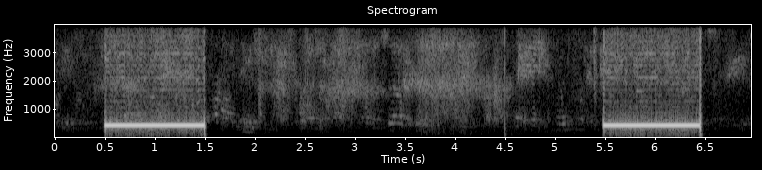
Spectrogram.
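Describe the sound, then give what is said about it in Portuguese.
A telephone ringback tone from an unanswered call: two loud, steady one-second beeps at a single mid pitch, separated by a long pause filled with faint murmuring. “Nossa, eles não atendem esse telefone.”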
